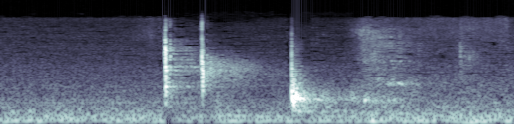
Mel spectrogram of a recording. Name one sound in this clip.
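Snooker balls click sharply together.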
